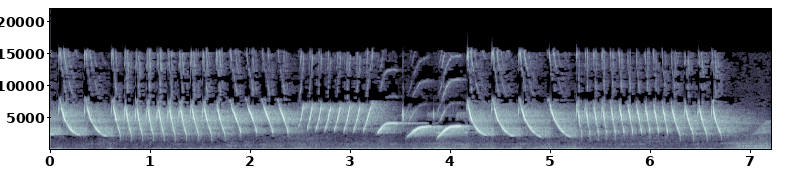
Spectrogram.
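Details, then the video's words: Tutor song for juvenile canaries to train rolling, continuous singing: long rapid rolls of descending notes around four to five per second, broken midway by lower rising whistled slurs, then another quick roll. "masteran kenari paud agar gacor dan ngeroll"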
